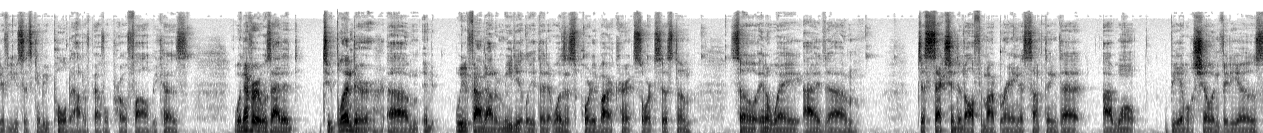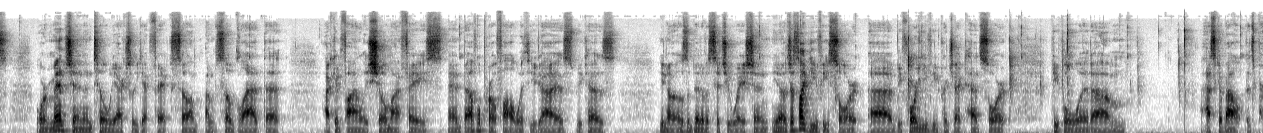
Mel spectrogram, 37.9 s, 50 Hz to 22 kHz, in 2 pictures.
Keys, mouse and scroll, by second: 0.2 click, 1.2 click, 2.7 click, 3.6 click, 6.9 click, 8.6 click, 9.7 click, 10.9 click, 13.4 click, 14.4 click, 16.9 click, 19.3 click, 23.9 click, 26.4 click, 30.8 click, 31.8 click, 33.4 shift+click, 34.8 ctrl+c, 35.7 click, 36.6 ctrl+v, 37.5 click.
